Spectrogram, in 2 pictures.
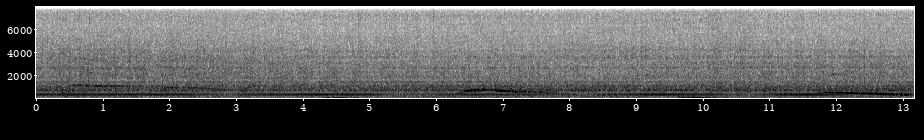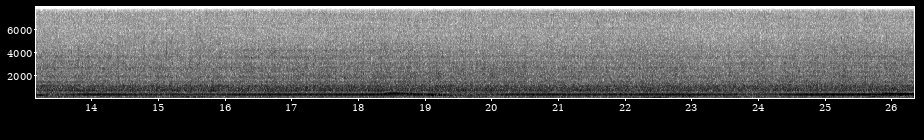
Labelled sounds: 0.5	1.3	humpback whale, 0.97 to 1.2 kHz
2.3	2.5	humpback whale, 0.88 to 0.97 kHz
6.5	6.9	humpback whale, 0.78 to 0.84 kHz

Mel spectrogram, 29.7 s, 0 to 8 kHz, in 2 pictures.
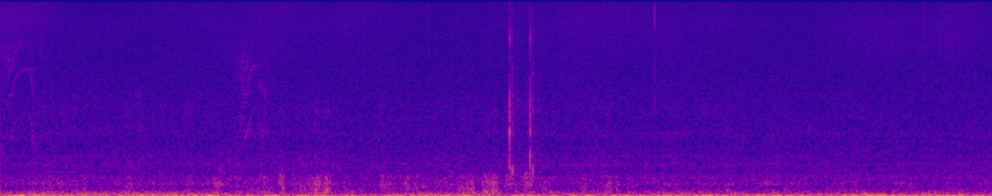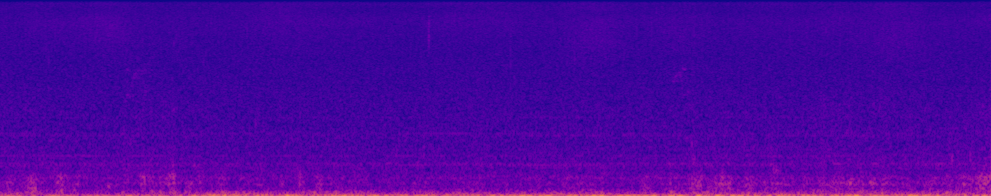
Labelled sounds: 3.4	4.1	killer whale, 0.90 to 3.6 kHz

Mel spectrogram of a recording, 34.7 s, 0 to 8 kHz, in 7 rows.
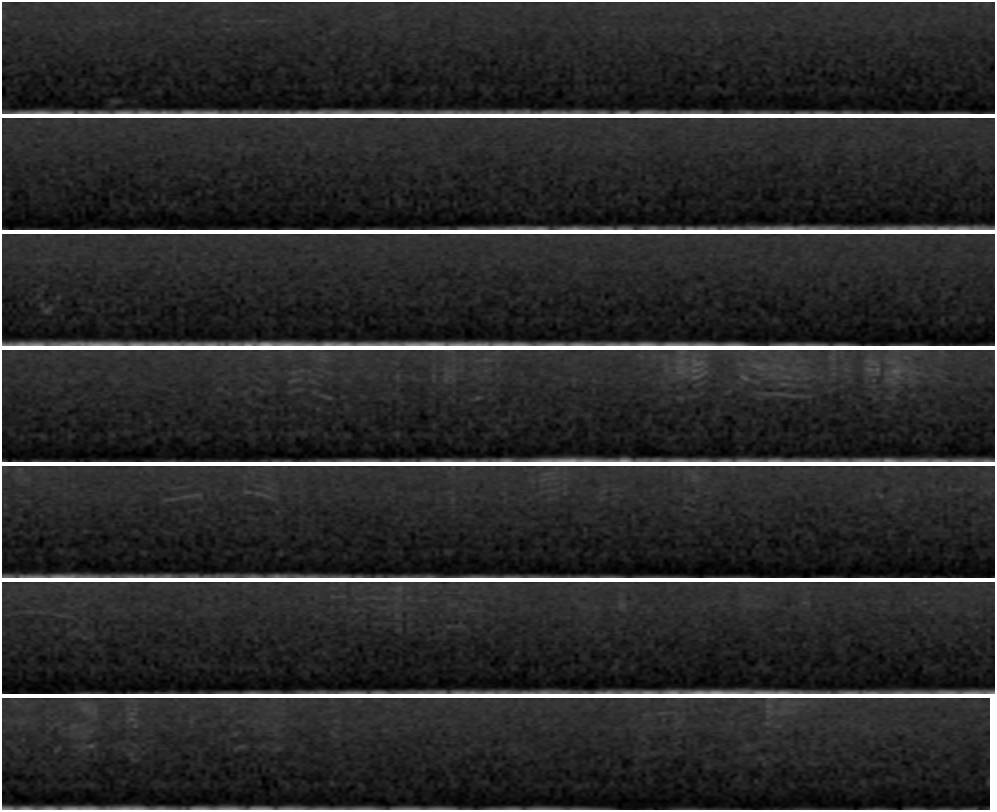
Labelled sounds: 18.6	19.0	Pacific white-sided dolphin, 2.1 to 2.5 kHz
20.6	20.9	Pacific white-sided dolphin, 3.0 to 3.6 kHz
24.9	25.2	Pacific white-sided dolphin, 2.8 to 3.5 kHz
26.8	27.0	Pacific white-sided dolphin, 4.5 to 4.7 kHz

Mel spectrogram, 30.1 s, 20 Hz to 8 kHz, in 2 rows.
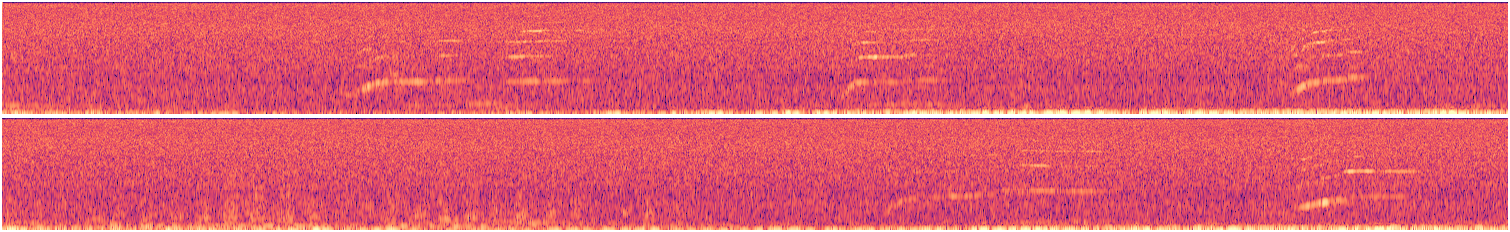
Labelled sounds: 3.6	4.6	humpback whale, 0.80 to 2.8 kHz
5.2	5.5	humpback whale, 3.5 to 3.7 kHz
8.5	9.2	humpback whale, 0.80 to 2.0 kHz
13.0	13.7	humpback whale, 0.80 to 3.7 kHz
24.5	25.6	humpback whale, 0.86 to 2.2 kHz
28.2	29.2	humpback whale, 0.80 to 1.9 kHz

